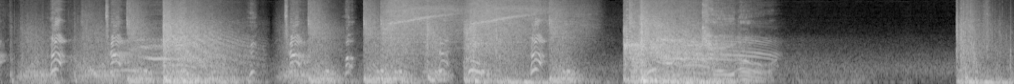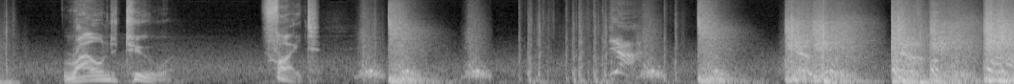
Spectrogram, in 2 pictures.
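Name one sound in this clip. Punches and kicks land with heavy, sharp thuds.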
